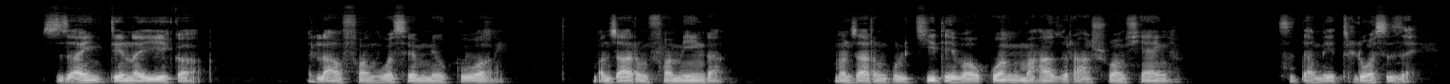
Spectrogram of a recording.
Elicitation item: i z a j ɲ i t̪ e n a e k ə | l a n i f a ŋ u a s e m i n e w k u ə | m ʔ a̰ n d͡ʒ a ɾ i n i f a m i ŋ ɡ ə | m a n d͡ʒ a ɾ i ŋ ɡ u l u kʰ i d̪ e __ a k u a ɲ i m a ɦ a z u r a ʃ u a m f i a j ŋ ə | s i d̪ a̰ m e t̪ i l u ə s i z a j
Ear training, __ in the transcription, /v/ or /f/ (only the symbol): v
